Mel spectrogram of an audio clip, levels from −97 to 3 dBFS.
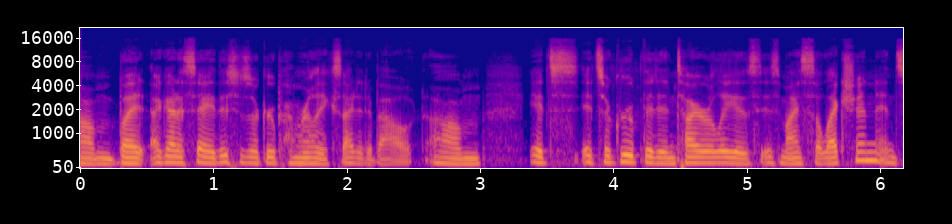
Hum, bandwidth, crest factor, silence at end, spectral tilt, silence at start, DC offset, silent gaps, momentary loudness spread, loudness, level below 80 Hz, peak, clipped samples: none; 15.5 kHz; 18 dB; 0 s; -6 dB/octave; 0 s; under 0.1%; none; 8 LU; -29 LUFS; -62 dBFS; -10 dBFS; under 0.1%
